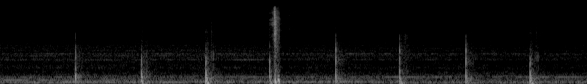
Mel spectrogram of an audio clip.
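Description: Slow footsteps thud steadily on a hard floor in an echoing corridor.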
